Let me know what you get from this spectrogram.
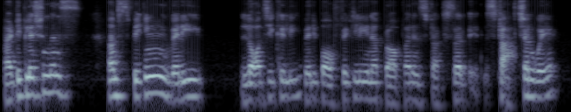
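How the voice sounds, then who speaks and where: A man's voice: fairly high pitch, fast, warm tone. A man talking earnestly and at length on a video call, laughing often. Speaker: guest. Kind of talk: casual conversation practice.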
